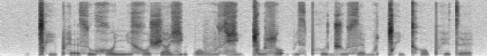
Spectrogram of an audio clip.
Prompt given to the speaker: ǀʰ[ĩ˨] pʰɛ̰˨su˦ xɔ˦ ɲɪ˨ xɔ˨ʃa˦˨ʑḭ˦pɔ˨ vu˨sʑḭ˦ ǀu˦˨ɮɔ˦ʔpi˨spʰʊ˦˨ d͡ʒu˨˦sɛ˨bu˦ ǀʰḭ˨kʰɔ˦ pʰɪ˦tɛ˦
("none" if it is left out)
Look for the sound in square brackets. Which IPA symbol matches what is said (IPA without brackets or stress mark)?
i˨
